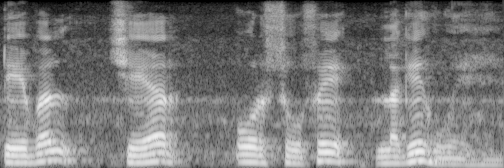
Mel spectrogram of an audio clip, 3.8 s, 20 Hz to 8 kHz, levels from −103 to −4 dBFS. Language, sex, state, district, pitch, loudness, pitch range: Hindi, male, Madhya Pradesh, Dhar, 135 Hz, -17 LUFS, 115-155 Hz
